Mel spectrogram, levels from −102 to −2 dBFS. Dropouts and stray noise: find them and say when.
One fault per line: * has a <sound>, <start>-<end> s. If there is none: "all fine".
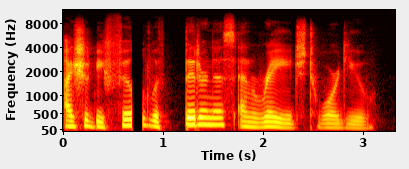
* has a dropout, 0.7-0.8 s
